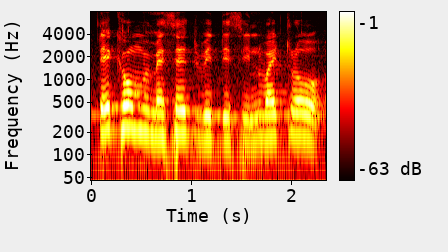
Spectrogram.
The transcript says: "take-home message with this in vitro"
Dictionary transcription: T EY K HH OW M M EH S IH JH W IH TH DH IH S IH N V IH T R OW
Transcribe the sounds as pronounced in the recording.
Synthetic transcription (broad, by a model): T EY K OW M M EH S IH JH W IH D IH S IH N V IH T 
